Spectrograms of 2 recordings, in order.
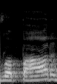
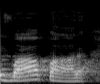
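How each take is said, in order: First: ਵਪਾਰ with a short first vowel, the wrong way; wrong pronunciation. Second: ਵਾਪਾਰ with a long aa in the first syllable; correct pronunciation. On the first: Teacher warns students against saying ਵਪਾਰ. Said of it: "ਇਹਨੂੰ ਵਪਾਰ ਨਹੀਂ ਉਚਾਰਨ ਕਰਨਾ". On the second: Teacher gives the sangat the correct ਵਾਪਾਰ. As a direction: stretch the aa in ਵਾਪਾਰ. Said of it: "ਇਸਦਾ ਪਾਠ ਉਚਾਰਨ ਕਰਾਂਗੇ ਵਾਪਾਰ". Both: Shown as a demonstration.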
